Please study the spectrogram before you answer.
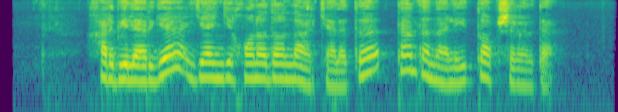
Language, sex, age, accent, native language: Uzbek, female, 25-34, Xorazm, Uzbek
